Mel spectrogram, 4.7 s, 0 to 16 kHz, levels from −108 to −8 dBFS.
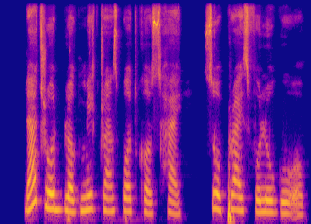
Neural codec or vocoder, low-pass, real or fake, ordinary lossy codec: none; 14.4 kHz; real; none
